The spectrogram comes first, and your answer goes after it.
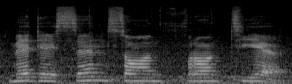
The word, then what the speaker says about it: Médecins Sans Frontières: Médecins sans frontières. All French words with the accent of the final syllable.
